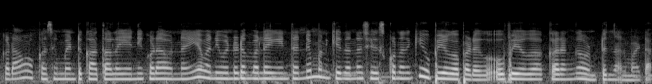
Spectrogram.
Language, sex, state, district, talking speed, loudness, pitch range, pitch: Telugu, female, Andhra Pradesh, Sri Satya Sai, 165 wpm, -17 LUFS, 245-275 Hz, 255 Hz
